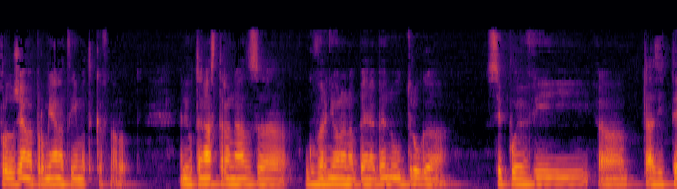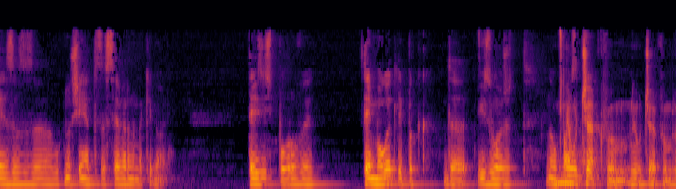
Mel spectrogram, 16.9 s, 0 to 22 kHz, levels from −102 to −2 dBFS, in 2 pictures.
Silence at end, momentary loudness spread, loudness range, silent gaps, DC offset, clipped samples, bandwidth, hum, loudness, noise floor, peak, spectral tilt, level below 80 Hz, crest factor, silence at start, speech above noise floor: 0 s; 13 LU; 4 LU; none; under 0.1%; under 0.1%; 11.5 kHz; none; -32 LUFS; -76 dBFS; -10 dBFS; -6.5 dB/octave; -68 dBFS; 22 dB; 0 s; 45 dB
